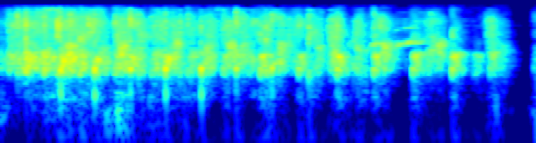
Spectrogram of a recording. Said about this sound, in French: Rafik aime vos applaudissements en fait, j'allais les lancer au moment où, j'allais parler d'eux, quoi.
